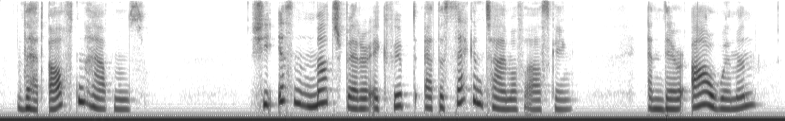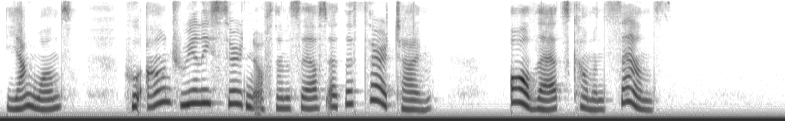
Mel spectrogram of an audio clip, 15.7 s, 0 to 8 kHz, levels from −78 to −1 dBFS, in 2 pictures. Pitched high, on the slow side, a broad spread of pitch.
Yes: high, 230 Hz; slow, 130 wpm; wide, 6.2 semitones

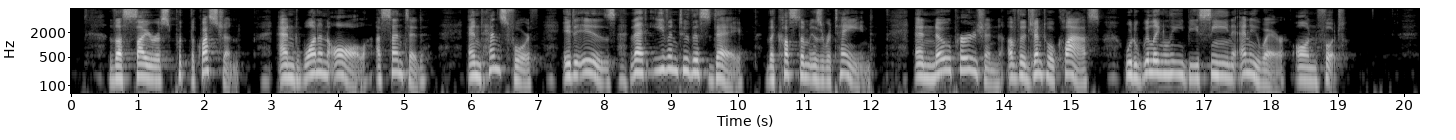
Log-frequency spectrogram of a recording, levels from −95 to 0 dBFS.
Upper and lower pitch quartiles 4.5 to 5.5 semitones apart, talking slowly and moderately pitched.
Yes: average, 5.2 semitones; slow, 110 wpm; medium, 175 Hz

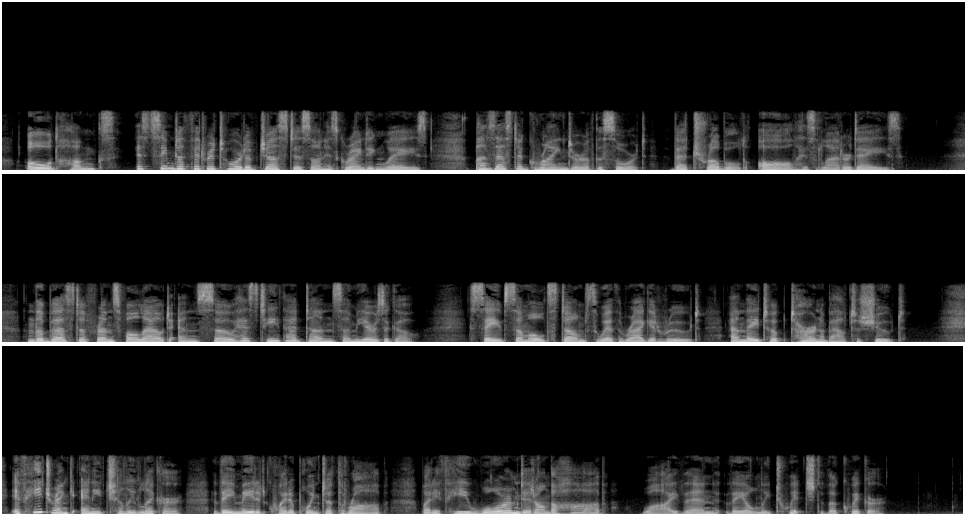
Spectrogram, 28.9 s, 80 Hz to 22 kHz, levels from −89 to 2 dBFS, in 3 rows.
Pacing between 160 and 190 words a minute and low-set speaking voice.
No: average, 170 wpm; medium, 185 Hz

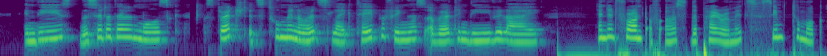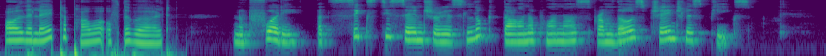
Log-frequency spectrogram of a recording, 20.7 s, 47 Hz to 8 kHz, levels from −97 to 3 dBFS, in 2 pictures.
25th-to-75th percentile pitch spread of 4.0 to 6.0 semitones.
Yes: average, 5.0 semitones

